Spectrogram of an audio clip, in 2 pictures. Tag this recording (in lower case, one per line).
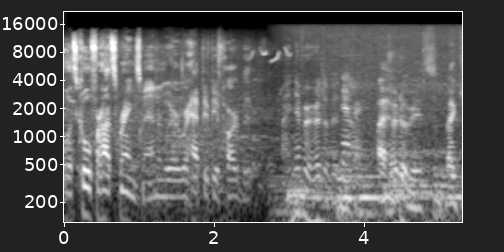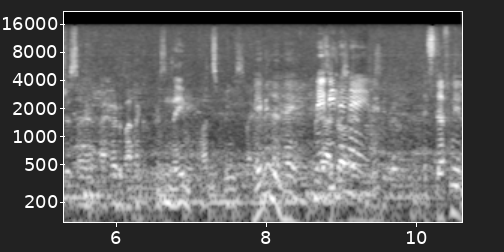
speech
